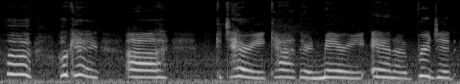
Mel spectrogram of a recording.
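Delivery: mock flustered brainstorm. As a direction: blurt names out in a panic. Flustered rapid listing of names.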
